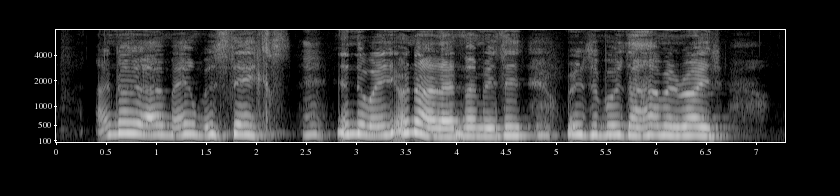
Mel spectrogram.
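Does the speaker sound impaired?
Yes: speech impediment; talks either too slow or too fast, hard to understand when too fast and animated.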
